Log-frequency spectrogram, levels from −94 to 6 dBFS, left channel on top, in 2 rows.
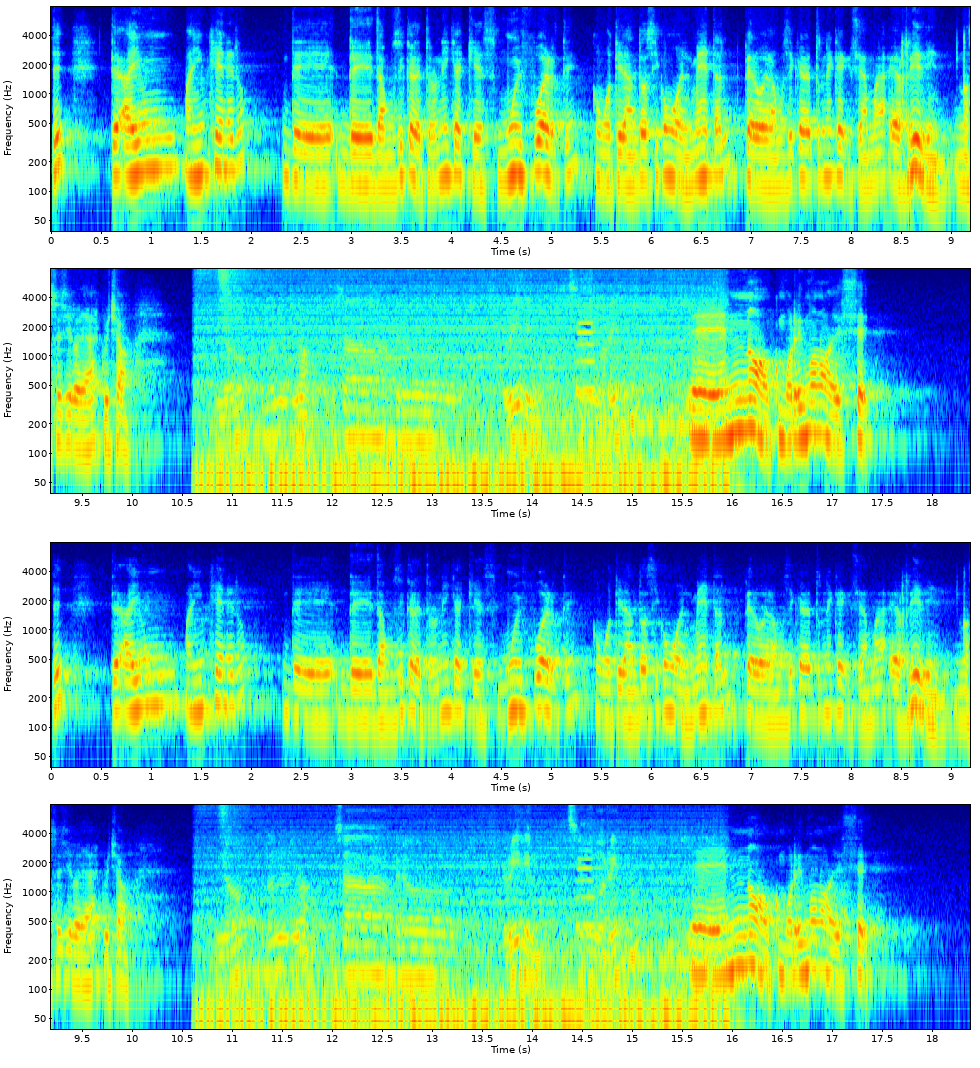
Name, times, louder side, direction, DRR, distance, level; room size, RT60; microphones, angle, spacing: voice 1, 0.0-2.0 2.3-10.2 11.6-11.8 15.5-17.3, left 4 dB, 80° left, 0.8 m, -22 dB
sound 1, 10.6-16.0, left 2 dB, 30° left, 0.8 m, -30 dB
voice 2, 10.8-13.3 13.7-15.1, equal, 30° right, 2.6 m, -31 dB
23.5 x 17.0 x 9.7 m
head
